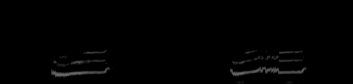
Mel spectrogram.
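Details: A mother cat speaks to her newborn kitten on the kitten's first day, giving two drawn-out, low, rising meows with a rich harmonic layer, each under a second long, against a silent background.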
